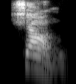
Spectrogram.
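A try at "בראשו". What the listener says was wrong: Show. No, nothing at the end, just show. Show. You got a vowel under there, so you have to hear all of it.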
